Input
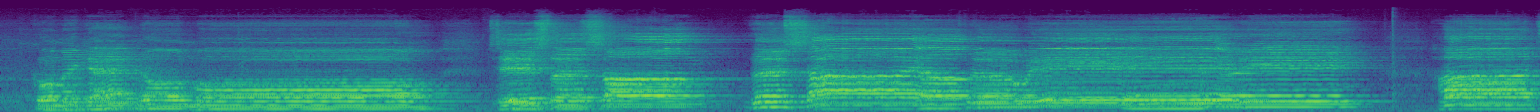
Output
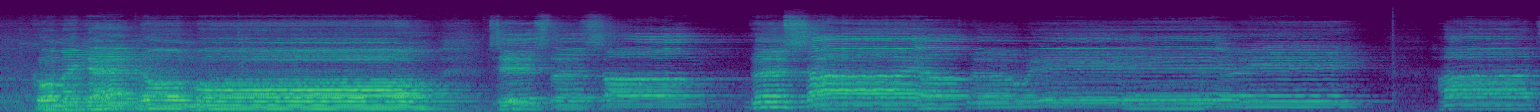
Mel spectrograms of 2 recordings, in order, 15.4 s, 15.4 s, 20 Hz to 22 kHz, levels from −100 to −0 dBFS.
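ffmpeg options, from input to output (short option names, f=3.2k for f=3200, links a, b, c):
-af "afade=t=out:st=4.48:d=0.91:silence=0.251189,afade=t=in:st=6.97:d=0.82:silence=0.501187,afade=t=out:st=8.9:d=0.7:silence=0.398107"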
